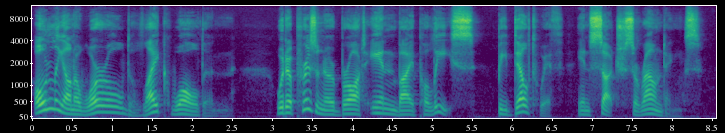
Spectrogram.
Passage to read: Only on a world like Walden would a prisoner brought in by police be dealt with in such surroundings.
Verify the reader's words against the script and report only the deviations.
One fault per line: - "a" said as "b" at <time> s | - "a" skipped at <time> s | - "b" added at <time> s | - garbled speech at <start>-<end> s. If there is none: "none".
none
